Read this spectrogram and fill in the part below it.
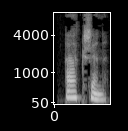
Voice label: "Action", English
